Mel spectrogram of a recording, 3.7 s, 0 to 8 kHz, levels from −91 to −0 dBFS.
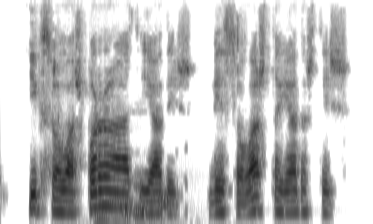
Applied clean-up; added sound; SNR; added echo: classical method spectral subtraction.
